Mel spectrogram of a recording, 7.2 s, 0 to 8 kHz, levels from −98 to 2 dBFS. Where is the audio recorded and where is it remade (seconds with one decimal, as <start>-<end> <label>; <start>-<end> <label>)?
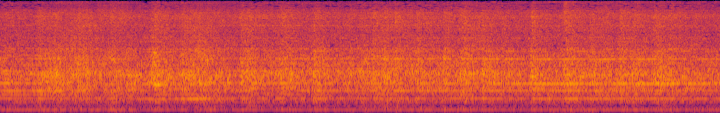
0.0-0.5 recorded; 0.5-1.4 remade; 1.4-1.9 recorded; 1.9-2.4 remade; 2.4-7.2 recorded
